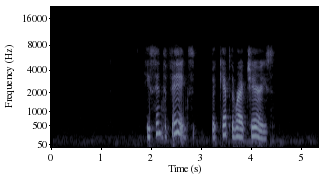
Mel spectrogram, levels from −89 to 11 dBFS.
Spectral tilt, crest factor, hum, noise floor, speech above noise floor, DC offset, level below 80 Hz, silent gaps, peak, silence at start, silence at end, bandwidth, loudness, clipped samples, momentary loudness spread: -3.5 dB/octave; 22 dB; none; -79 dBFS; 43 dB; under 0.1%; -76 dBFS; none; -18 dBFS; 1.9 s; 0.95 s; 8.2 kHz; -37 LUFS; under 0.1%; 14 LU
